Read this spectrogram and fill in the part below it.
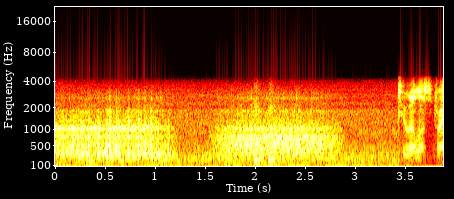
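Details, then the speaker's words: Upper-lung breath sounds on the SAM patient simulator, heard by stethoscope: two noisy breath phases full of loud, bubbling, popping very coarse crackles. "breath sounds are easy to hear with sam place the stethoscope on the upper lung and listen to very coarse crackles"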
